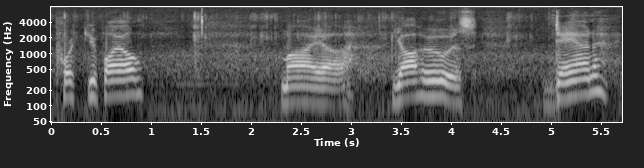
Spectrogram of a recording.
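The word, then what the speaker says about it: Porcupile: just my name last name spelled p o r c u p i l e pronounced pupile my uh Yahoo is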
